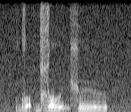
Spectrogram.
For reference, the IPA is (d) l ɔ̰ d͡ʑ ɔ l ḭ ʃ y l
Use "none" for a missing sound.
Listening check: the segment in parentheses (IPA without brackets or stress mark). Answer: d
